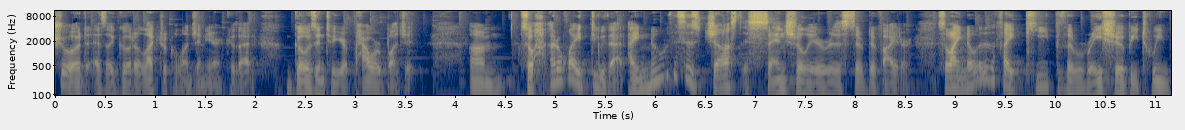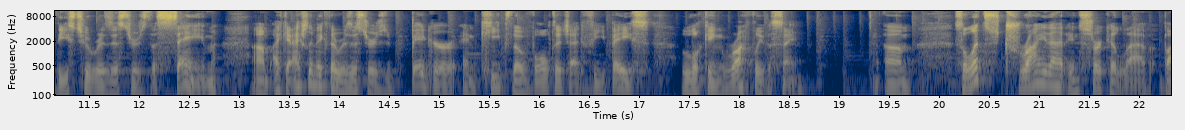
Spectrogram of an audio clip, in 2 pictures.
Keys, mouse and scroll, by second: 0.6 click, 0.7 click, 5.4 click, 5.5 click.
